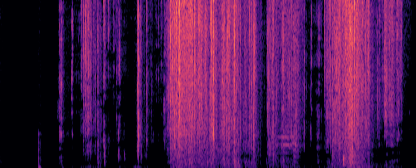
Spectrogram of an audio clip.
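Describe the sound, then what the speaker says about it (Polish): Someone bites into Haribo gummy candies up close. Quiet, irregular crunches and chewing mix with crinkling bursts from the candy bag, growing denser in two louder stretches. "jak słyszycie takie chrupanie, to ja właśnie gryzę swoje"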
